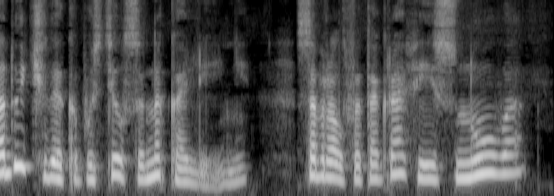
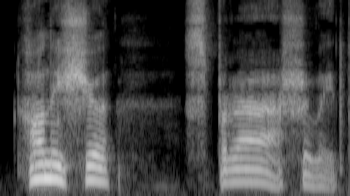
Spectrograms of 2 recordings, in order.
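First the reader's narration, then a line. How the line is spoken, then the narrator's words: Creaky old voice. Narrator (Russian): проскрипел старик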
